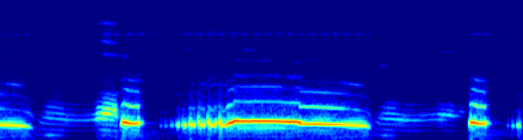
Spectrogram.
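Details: Barbary dove singing, played to coax a silent dove into song: a short falling coo, a clipped accent note, a rapid stuttering lead-in and a long sustained low coo, then another sharp note at the end.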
